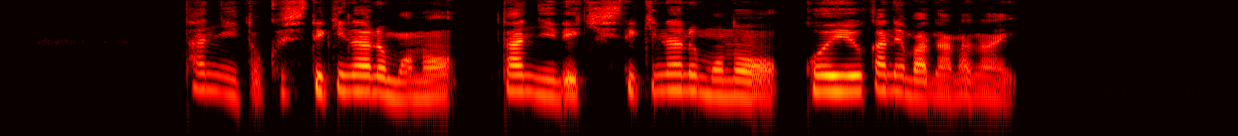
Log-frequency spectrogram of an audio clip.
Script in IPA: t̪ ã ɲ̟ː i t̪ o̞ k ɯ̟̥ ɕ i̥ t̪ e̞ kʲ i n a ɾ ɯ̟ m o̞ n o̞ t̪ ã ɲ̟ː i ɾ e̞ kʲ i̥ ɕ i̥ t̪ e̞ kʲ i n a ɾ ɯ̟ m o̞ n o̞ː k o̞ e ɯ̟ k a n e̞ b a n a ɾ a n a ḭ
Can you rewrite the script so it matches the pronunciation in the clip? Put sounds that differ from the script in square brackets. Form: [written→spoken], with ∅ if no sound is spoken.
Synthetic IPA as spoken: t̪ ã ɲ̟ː i t̪ o̞ k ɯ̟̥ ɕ i̥ t̪ e̞ kʲ i n a ɾ ɯ̟ m o̞ n o̞ t̪ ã ɲ̟ː i ɾ e̞ kʲ i̥ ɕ i̥ t̪ e̞ kʲ i n a ɾ ɯ̟ m o̞ n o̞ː k o̞ e ɯ̟ k a n e̞ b a n a ɾ a n a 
